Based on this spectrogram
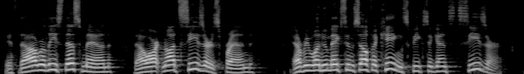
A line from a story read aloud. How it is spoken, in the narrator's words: the Jews cried out, saying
